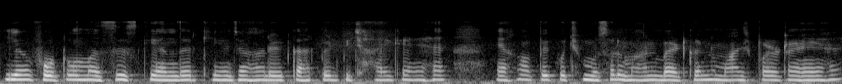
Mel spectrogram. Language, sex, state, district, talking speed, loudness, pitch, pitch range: Hindi, female, Uttarakhand, Uttarkashi, 165 wpm, -17 LUFS, 205 Hz, 195-210 Hz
